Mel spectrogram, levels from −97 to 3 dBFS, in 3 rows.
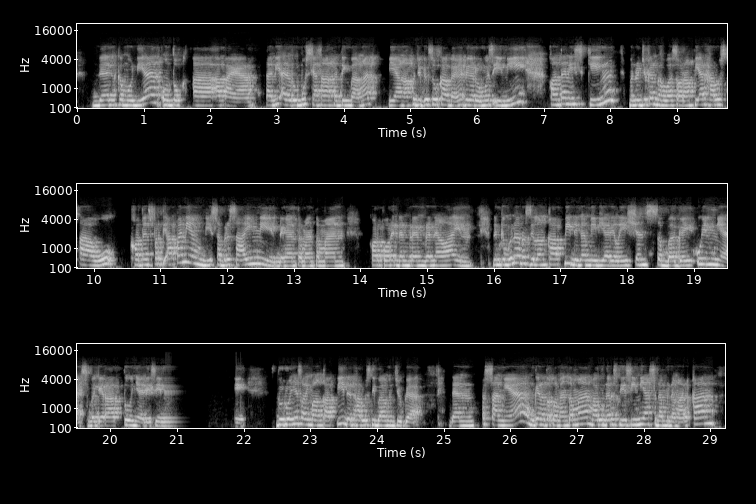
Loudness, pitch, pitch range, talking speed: -19 LUFS, 230 Hz, 215-250 Hz, 155 wpm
